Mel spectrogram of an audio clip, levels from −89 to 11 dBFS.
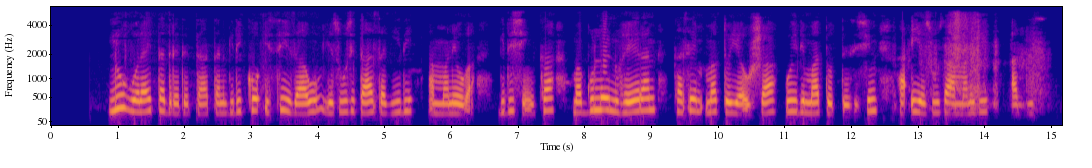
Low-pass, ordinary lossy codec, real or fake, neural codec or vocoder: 5.4 kHz; MP3, 32 kbps; real; none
